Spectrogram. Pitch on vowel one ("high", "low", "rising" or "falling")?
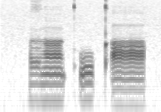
high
